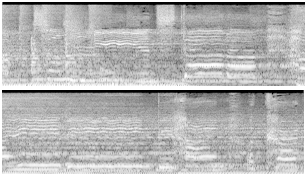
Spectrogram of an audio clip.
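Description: A progressive house remix plays loud and continuous, with a full low bass bed under layered, shimmering synth chords and a melodic vocal-style line weaving through, briefly thinning out midway before the full mix returns.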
